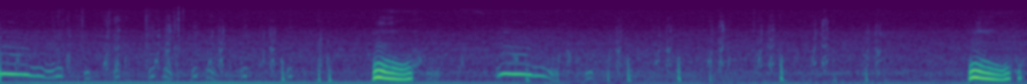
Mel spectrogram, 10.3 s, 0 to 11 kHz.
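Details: Eurasian eagle-owls back as a pair in the Eifel, evening of 11 March 2013: three or four harmonic calls spread across ten seconds, some wavering, one level and falling, with clicks and knocks between them.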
